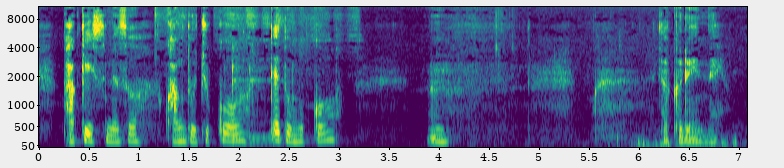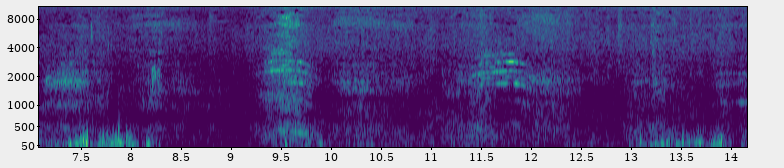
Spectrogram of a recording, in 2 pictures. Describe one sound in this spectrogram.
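Clothing rustles and rubs close against the microphone.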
